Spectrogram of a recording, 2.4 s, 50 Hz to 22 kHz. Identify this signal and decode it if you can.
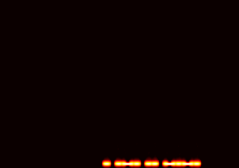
Morse code, heard as a keyed tone, about 37 wpm, 700 Hz. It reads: ERIC
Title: USA Common Names - Max 4 Letters - 40wpm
